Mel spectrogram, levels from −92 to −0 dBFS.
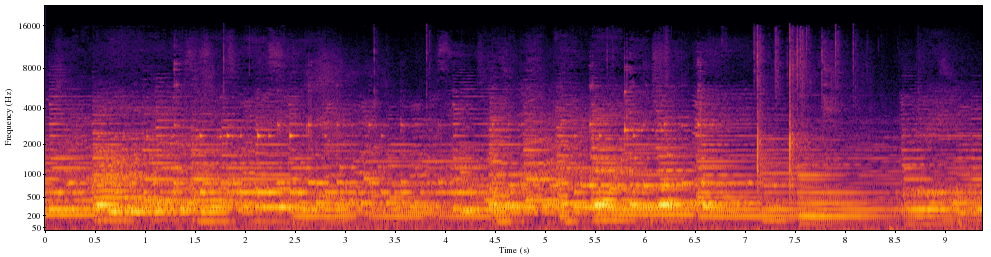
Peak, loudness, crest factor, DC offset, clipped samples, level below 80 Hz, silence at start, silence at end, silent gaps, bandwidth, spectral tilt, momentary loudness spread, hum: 0 dBFS; -18 LUFS; 16 dB; under 0.1%; under 0.1%; -44 dBFS; 0 s; 0 s; none; 15 kHz; -6.5 dB/octave; 9 LU; none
